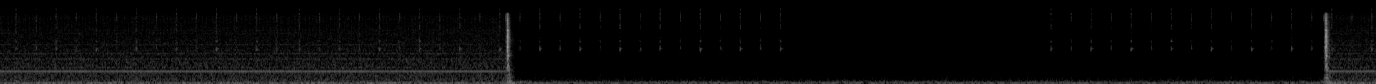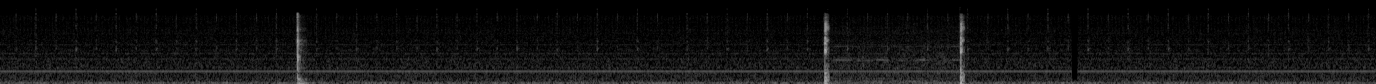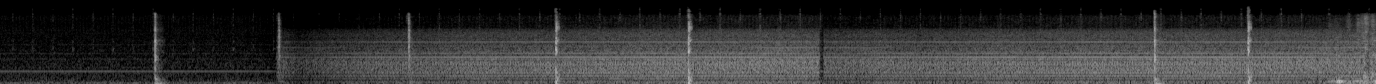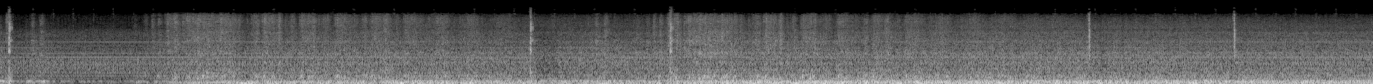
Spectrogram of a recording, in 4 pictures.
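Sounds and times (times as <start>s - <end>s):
faint ticking: 0.0s - 54.9s
steady electrical hum: 0.0s - 55.0s
aircraft engine drone: 13.3s - 55.0s
switch clicks: 16.5s - 26.2s, 28.7s - 30.4s, 32.9s - 33.5s, 34.3s - 34.8s, 39.0s - 42.5s.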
